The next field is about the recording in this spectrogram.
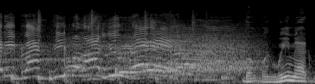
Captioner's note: cheering and applause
